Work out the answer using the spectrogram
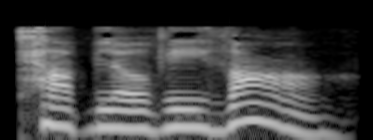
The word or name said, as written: tableau vivant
